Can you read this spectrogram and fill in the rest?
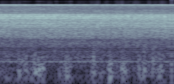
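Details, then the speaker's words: Engine idling after belt tensioner pulley replacement, with the AC then turned on under a steady hiss: even idle with no rattle or chirp from the tensioner; normal. "now the engine is up and running and the sound is okay if the sound is normal right now the AC is not on yet"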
